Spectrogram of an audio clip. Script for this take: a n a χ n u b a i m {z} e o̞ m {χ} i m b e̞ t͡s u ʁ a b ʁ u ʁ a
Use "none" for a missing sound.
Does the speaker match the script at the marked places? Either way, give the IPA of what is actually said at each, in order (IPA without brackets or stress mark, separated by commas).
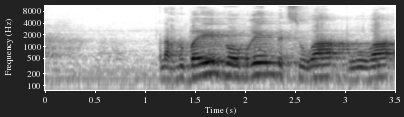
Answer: v, ʁ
